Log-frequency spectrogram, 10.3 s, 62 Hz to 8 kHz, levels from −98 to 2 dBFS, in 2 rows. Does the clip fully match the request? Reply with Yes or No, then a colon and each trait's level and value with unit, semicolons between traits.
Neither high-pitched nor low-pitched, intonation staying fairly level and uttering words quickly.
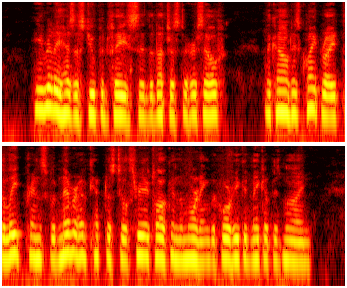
Yes: medium, 160 Hz; narrow, 2.0 semitones; fast, 225 wpm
